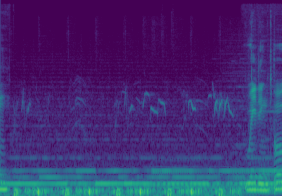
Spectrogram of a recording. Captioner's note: birds chirping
